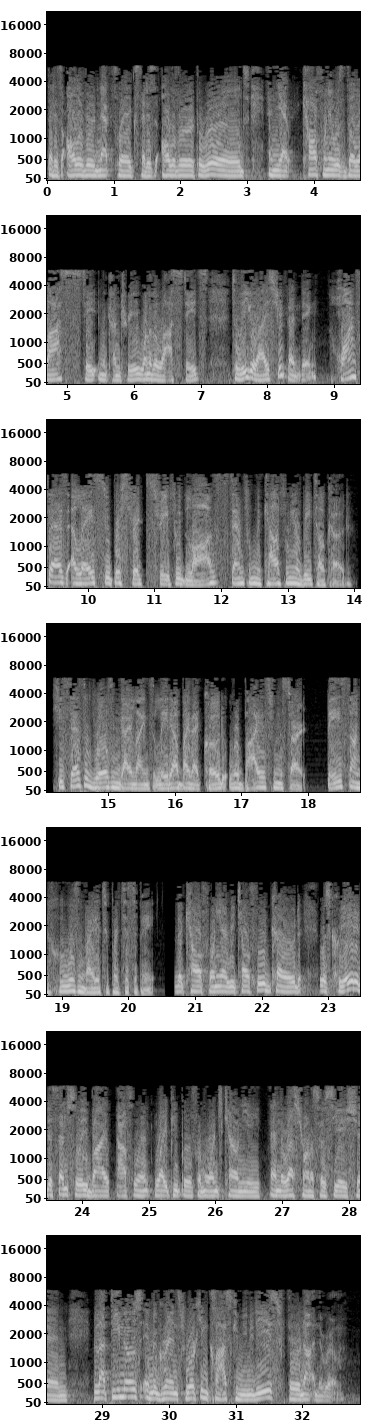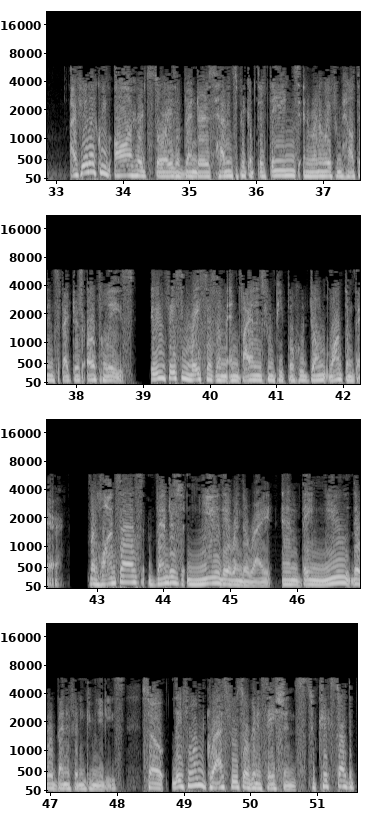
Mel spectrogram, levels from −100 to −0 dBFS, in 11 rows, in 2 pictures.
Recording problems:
distortion; heavy; 5 dB below the speech
garbled, watery; slightly; nothing above 5.5 kHz

